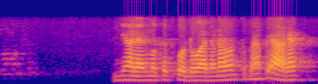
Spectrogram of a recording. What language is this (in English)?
Punjabi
